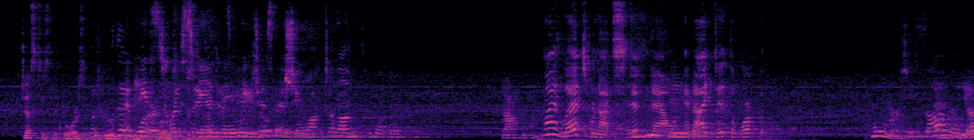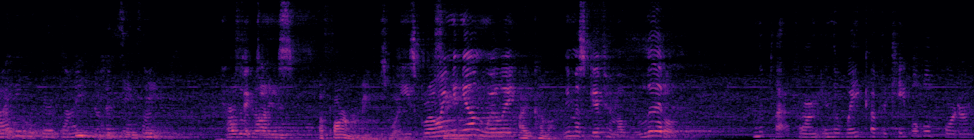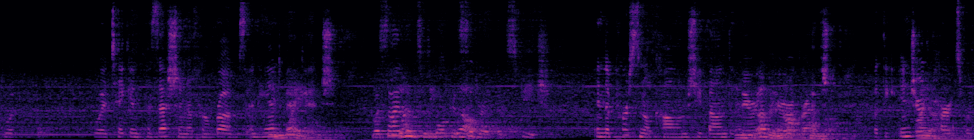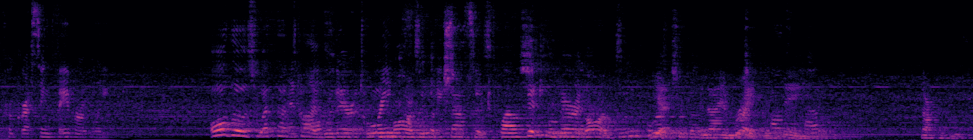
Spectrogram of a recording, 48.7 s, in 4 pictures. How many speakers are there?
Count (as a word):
six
